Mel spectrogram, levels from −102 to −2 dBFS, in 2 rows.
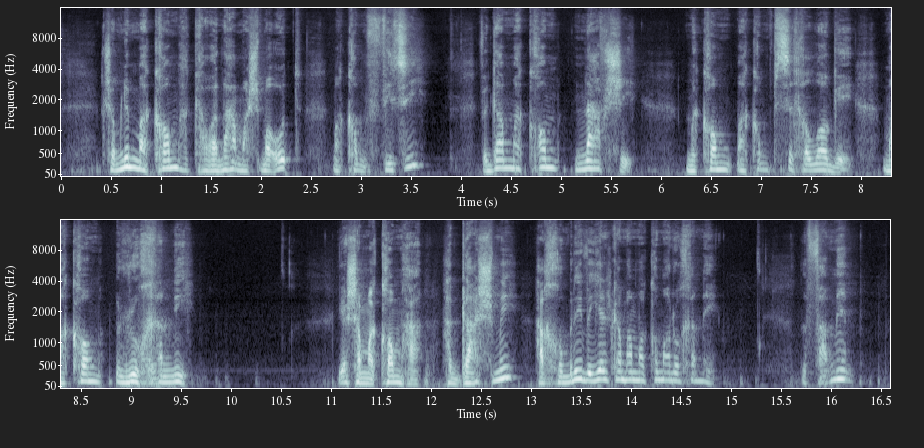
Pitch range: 130-185 Hz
